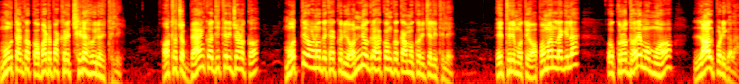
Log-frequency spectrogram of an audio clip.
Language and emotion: Odia, angry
